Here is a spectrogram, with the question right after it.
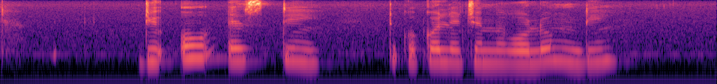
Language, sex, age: Northern Sotho, female, 23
